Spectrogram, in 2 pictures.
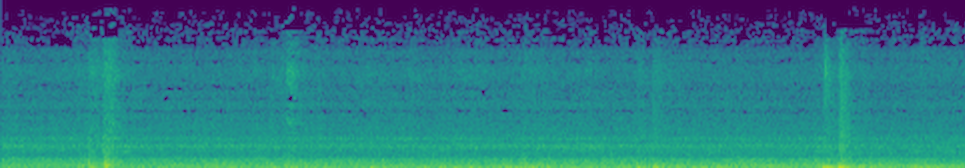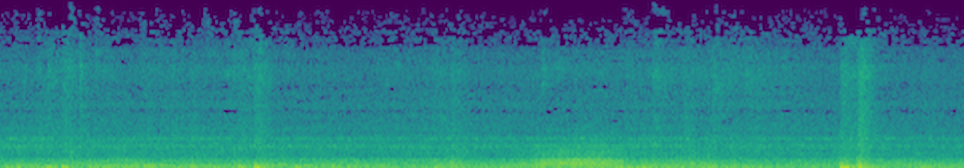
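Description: Train wheels clack over rail joints now and then.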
